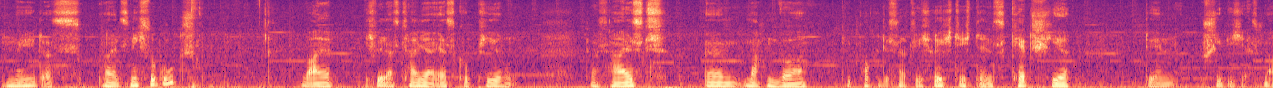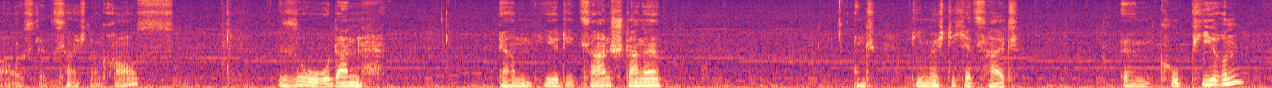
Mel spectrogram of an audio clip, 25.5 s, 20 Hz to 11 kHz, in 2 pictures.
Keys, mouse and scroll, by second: 0.8 click, 1.9 Delete, 6.9 click, 8.3 click, 11.8-13.3 drag, 15.0 click, 17.6 click, 20.1-21.8 middle drag, 21.9-23.5 shift+middle drag.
